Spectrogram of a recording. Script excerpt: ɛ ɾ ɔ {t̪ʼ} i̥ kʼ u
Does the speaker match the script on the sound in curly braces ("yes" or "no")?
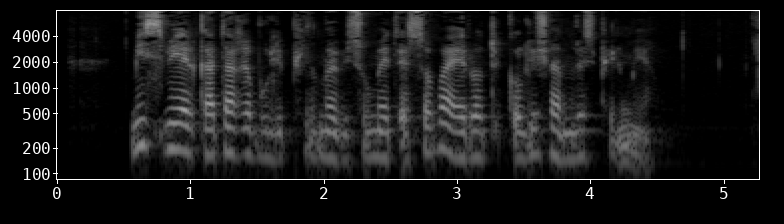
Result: yes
